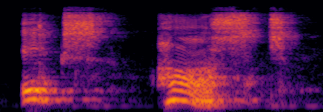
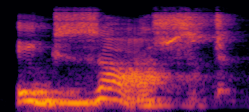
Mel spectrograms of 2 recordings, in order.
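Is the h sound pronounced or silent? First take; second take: pronounced; silent. First: The h sound is pronounced. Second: The h sound is silent. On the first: The speaker calls it wrong. "not exhaust" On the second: The speaker calls it right. "we also have a silent H in these words"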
